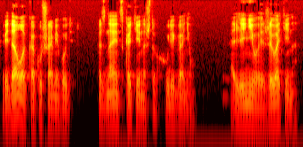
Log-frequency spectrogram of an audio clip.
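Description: Audiobook: battle-worn veteran played by a male narrator, deep and gravelly, sardonic and tough. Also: steady tone, normal speed, fairly bright tone, exaggerated voice. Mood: gruff. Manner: gruff, mocking. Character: gruff veteran soldier man, sardonic and tough.

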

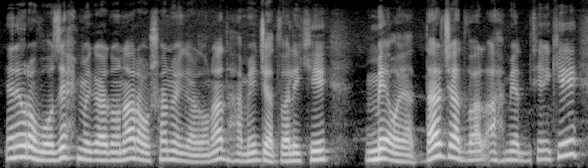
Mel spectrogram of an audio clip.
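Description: A male teacher with a gravelly, slightly high voice explains grammar patterns one by one. He poses questions to his listeners and then answers them himself in a patient lesson style. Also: darkish tone.

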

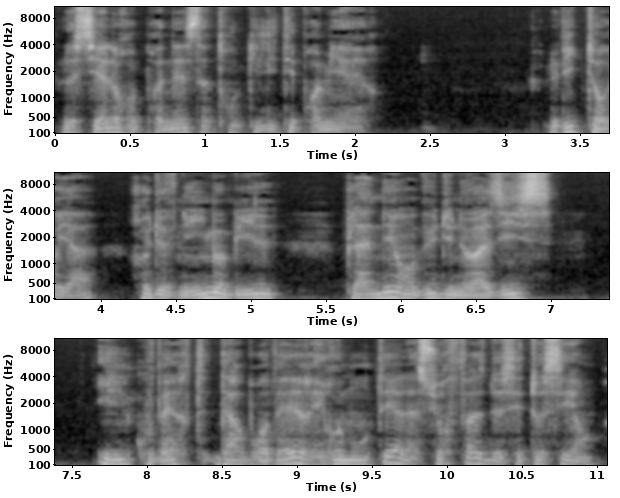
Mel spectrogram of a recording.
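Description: A man narrating a classic adventure novel as an audiobook, telling it with steady drama. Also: lowish voice, normal speed, breathy edge. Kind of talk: scripted narration.

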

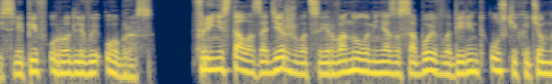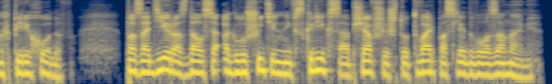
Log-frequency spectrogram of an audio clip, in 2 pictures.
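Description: A man reading first-person fantasy audiobook narration in a steady, measured way. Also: medium pitch, no room sound, clean studio sound.

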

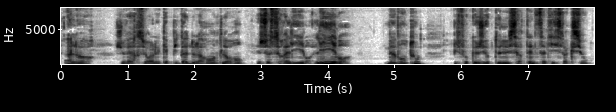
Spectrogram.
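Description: A man's voice: medium pitch, brisk, warm tone, slightly rough, natural voice. A man reading an audiobook, voicing a bitter, obsessive middle-aged man who argues insistently that he is wronged. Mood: scornful. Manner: agitated, reasoning aloud, insistent.

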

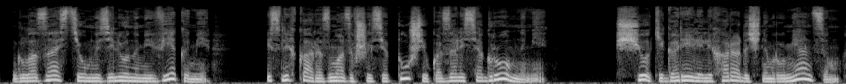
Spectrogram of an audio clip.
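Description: A woman narrating a comic novel in first person, in a lively, expressive reading. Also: low voice, no echo, clean studio sound. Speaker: audiobook narrator.

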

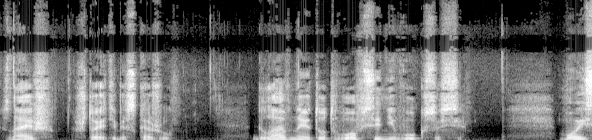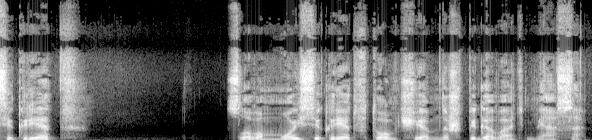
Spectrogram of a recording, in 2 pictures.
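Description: A man's voice: on the low side, sing-song, slow, pauses often, slightly rough, no echo, clean studio sound, exaggerated voice. A man voicing a kindly, fussy older aunt who chatters in a confiding way. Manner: warm confiding chatter, raised voice.

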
